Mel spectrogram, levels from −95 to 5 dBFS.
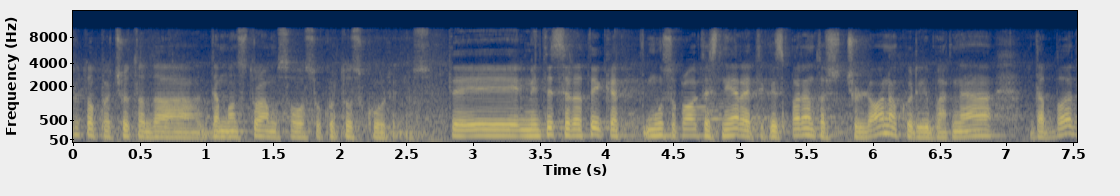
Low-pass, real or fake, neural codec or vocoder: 9.9 kHz; real; none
